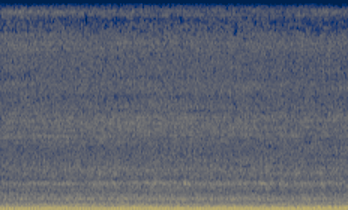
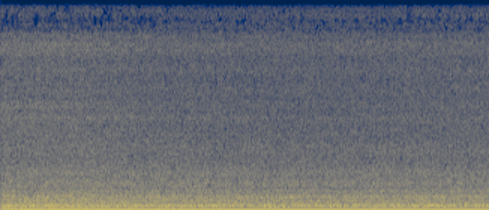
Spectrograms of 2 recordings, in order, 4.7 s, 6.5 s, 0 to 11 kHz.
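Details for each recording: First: Mazda RX7 FC rotary, idle about 1,100 rpm after coolant change and flooding fix, no crankcase blow-by at oil filler; even steady low idle with no misses, surges or knocks, running smoothly. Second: Mazda RX7 FC rotary that would not start due to flooding, cranked with no throttle using de-flood; heavy uneven low rumble with loose pulses as it just catches, smoky and nearly dying, running rough.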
